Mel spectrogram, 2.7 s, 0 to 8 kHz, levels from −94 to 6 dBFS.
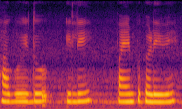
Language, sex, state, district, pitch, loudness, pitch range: Kannada, female, Karnataka, Bidar, 215 Hz, -13 LUFS, 210-220 Hz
